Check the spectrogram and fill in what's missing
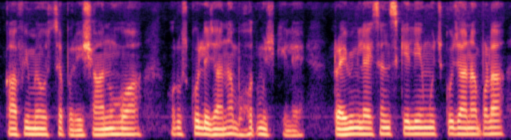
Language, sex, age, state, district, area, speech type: Urdu, male, 45-60, Delhi, Central Delhi, urban, spontaneous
